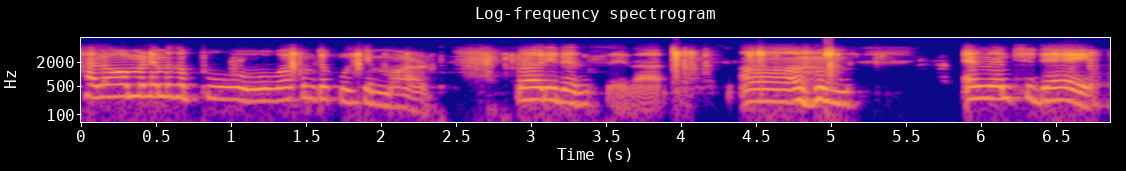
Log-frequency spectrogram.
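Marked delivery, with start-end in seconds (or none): 0.0-2.4 mock Indian accent, cartoon shopkeeper; hammed-up Indian accent; Apu. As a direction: greet customers in a put-on Indian accent. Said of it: "wanted him to be like".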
